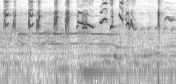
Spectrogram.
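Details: Young Oriental magpie-robin moulting out of spotted juvenile plumage gives quick varied song phrases: sharp chips, slurred whistles and brief chattering notes over a faint steady low drone.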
